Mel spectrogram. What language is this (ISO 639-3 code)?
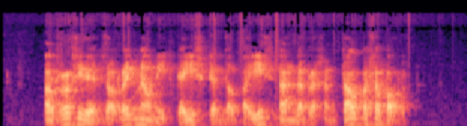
cat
